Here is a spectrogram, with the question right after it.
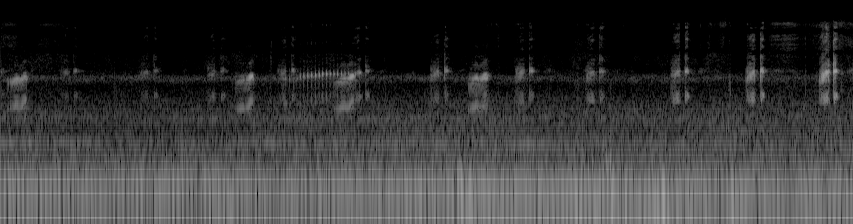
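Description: Frogs call in short, clicking bursts over a steady high trill and a low background rumble.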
